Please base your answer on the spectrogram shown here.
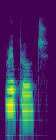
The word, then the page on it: reproach: Indian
